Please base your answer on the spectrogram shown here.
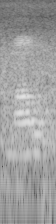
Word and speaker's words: MSAU: का ये डिवाइस है, इस डिवाइस का नाम है माऊ, ये डिवाइस का नाम है माऊ। माऊ किसने बनाया है, MSAU, एस साइलेंट है, मल्टी स्टेशन एक्सेस यूनिट।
